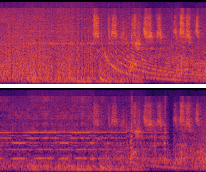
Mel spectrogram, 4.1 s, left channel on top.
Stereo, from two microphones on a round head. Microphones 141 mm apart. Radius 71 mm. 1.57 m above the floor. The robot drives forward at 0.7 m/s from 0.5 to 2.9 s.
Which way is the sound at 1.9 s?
45° left (ahead or behind).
